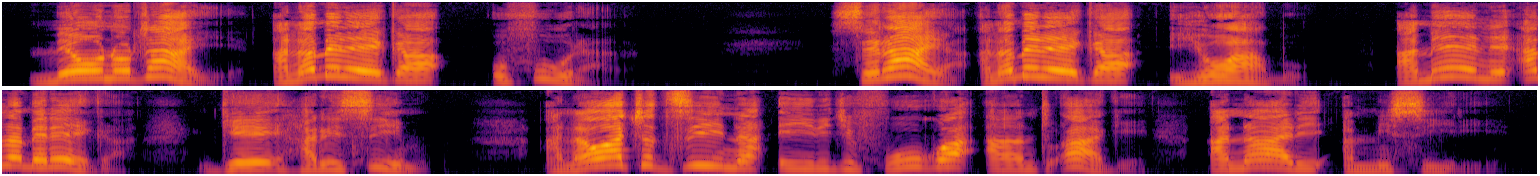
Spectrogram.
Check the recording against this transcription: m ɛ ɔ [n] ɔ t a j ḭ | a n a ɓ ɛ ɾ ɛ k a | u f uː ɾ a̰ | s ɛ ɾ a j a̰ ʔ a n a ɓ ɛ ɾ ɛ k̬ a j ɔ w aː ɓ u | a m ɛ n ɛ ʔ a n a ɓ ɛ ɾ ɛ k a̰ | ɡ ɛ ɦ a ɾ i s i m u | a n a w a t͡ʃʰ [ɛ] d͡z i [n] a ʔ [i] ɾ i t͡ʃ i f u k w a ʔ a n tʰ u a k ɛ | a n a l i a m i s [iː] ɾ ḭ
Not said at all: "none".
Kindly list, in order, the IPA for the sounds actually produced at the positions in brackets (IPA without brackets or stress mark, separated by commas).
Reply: n, a, n, i, iː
